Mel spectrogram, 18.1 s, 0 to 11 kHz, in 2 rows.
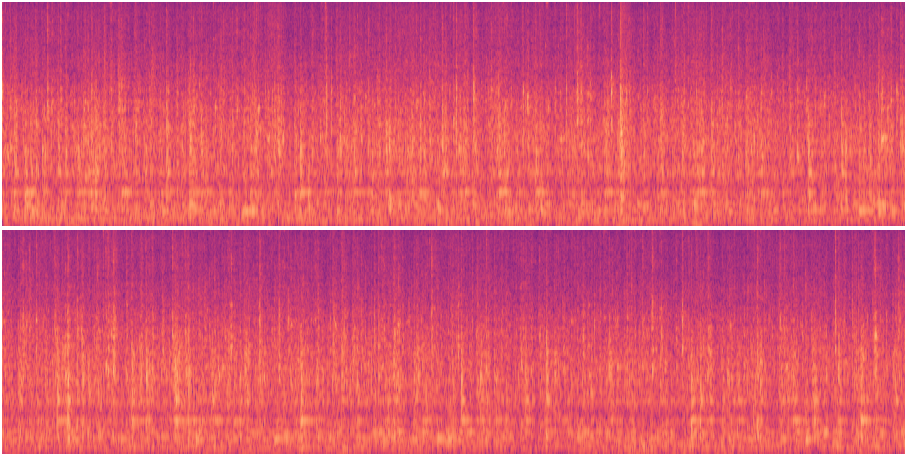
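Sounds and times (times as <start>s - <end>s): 
rain pattering on a tilted window: 0.0s - 18.0s.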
